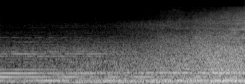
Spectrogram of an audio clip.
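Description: Sustained, sombre music chord that thins out, overtaken near the end by the rising whoosh of a vehicle passing close by.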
